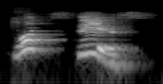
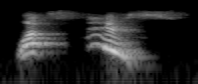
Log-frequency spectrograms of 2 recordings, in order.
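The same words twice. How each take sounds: First: Put-on high, bright question to a child; teacher quiz voice. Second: Put-on high question to a child; teacher quiz voice. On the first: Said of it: "I'll say". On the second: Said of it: "And then I'll say". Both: Shown as a demonstration. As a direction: ask it like quizzing a small child.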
